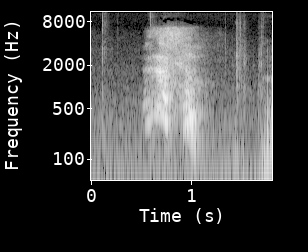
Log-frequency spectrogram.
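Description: A single sneeze during a tabletop wargame session, a sharp breathy burst of moderate loudness standing alone, with faint background noise around it.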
